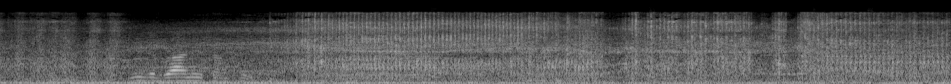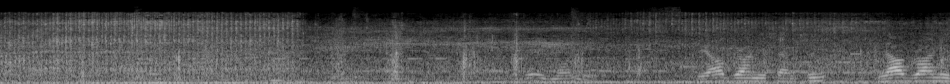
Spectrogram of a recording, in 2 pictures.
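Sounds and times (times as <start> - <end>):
diesel engine rumbling: 0.0 - 19.0.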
